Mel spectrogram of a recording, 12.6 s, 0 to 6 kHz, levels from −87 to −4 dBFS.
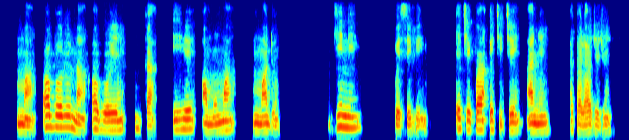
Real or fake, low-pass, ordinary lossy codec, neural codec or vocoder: real; 5.4 kHz; Opus, 16 kbps; none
